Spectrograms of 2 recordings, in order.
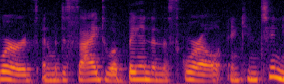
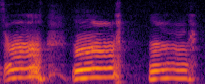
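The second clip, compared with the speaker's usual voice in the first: growling; 4 semitones higher, much slower than usual. Acted. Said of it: "growling at the uppermost branches".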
